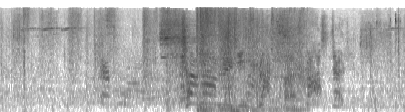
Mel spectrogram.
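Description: Blades clash and strike in a close fight.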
